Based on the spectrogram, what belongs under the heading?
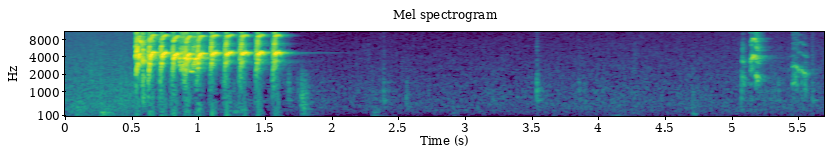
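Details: Rosy-faced lovebird, a pet bird, delivering a fast rattling series of about a dozen shrill chirps in just over a second, then quiet, ending with two brief squeaks.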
